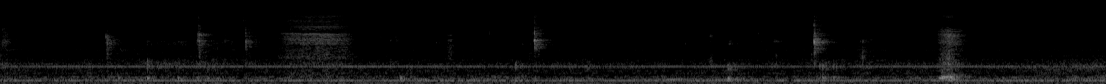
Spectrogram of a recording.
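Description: Close-up mouth sounds of a man eating fried fish by hand: scattered wet chewing and lip-smacking clicks, with a short breath through the nose about three seconds in. A faint steady hum runs underneath.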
